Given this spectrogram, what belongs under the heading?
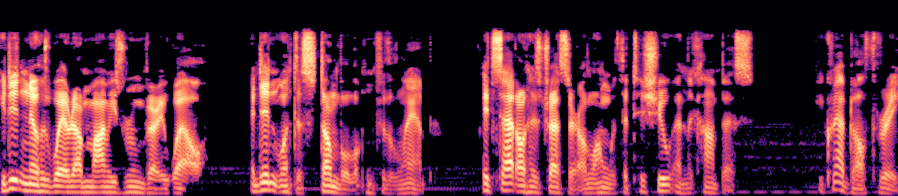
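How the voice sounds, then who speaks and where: Speaking in an ordinary speaking voice with an American accent, a man talks at a fairly quick pace, fairly low in pitch, with lively intonation and big swings in loudness. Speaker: horror fiction narrator. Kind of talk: horror audiobook narration, scripted story read aloud with character voices for dialogue. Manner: measured, suspenseful, hushed and eerie storytelling.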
